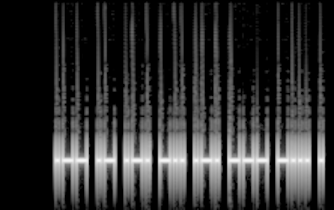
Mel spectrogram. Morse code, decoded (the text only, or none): WARDROBE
